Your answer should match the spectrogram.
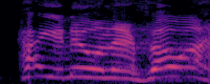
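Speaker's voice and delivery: loud, high cheery hello; chipper greeting. Retold or imitated. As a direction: boom out an overly cheerful greeting. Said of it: "so chipper in the morning".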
